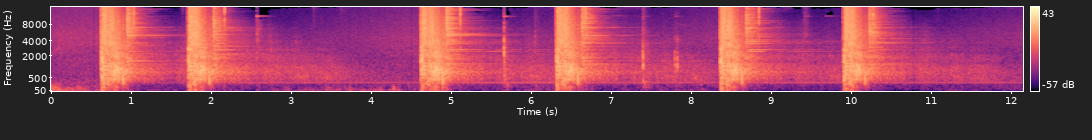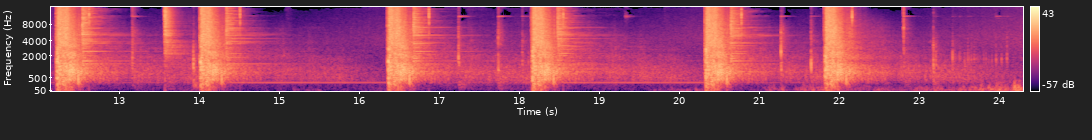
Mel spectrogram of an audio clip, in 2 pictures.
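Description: Semi-automatic pistol fired slowly and deliberately, more than a dozen shots one to three seconds apart. Each loud crack is followed by a short ringing, echoing tail.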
